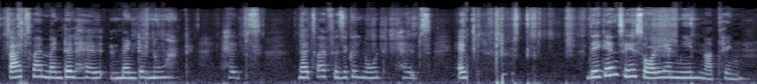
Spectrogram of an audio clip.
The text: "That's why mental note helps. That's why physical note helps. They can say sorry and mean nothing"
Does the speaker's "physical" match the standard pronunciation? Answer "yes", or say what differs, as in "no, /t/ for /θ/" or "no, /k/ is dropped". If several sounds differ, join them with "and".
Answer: yes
